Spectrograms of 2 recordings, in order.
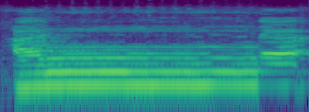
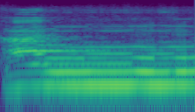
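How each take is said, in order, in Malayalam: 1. n ചുരുക്കമായാണ്, മൂക്കിലെ മുഴക്കമില്ലാതെ. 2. n മൂക്കിലെ മുഴക്കത്തോടെ നീട്ടിയാണ് പറയുന്നത്. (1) "അന്ന എന്നല്ല" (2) "അവിടെ മണിച്ചിട്ടാണ്"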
